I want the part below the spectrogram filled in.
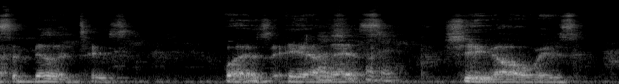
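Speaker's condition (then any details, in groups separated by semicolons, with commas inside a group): ALS; onset left foot drop, then left leg weakness; progressed, needs help from others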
